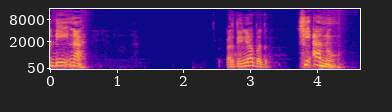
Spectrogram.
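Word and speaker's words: δεῖνα: Bahasa Yunaninya Dena. Dibacanya Dina.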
